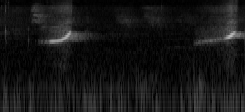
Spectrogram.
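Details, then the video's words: Pet male parrot whistling: two clear rising whistles, each sliding upward and ending on a brighter peak, separated by about a second and a half of quiet. "The Amazing Talking Parrot Who Can Sing, Whistle and Speak!"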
